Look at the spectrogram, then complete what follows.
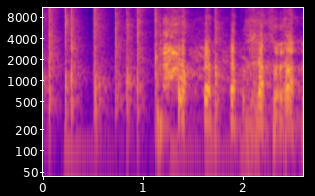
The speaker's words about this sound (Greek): Όλοι νομίζω οφείλουμε, τουλάχιστον έτσι για το γαμό της υπόθεσης, να ναι. ρίξουμε ένα χειροκρότημα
